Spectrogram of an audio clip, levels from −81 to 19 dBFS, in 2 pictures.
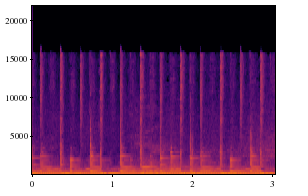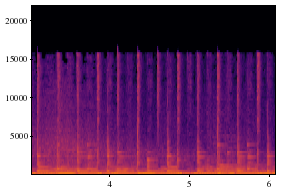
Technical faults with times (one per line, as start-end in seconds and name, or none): none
